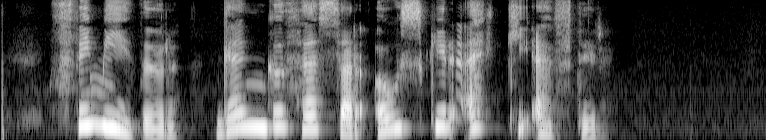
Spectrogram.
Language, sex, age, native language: Icelandic, female, 40-49, Polish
